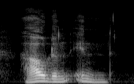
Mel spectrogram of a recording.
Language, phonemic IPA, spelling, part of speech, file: Dutch, /ˈhɑudə(n) ˈɪn/, houden in, verb, Nl-houden in.ogg
- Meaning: inflection of inhouden: 1. plural present indicative 2. plural present subjunctive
